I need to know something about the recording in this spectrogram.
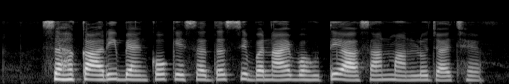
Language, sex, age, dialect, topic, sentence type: Maithili, female, 18-24, Angika, banking, statement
